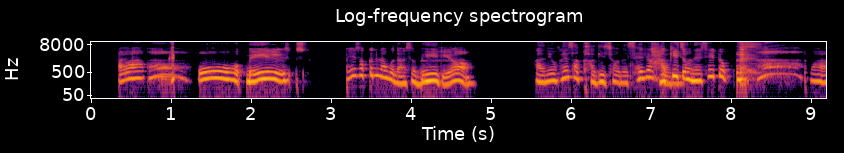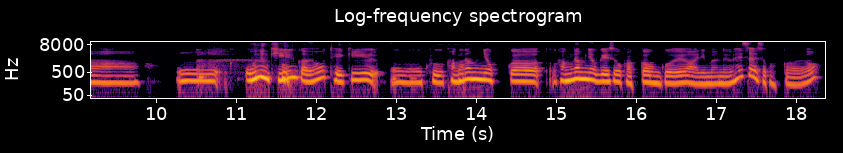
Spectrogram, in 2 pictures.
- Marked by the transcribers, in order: gasp; tapping; other background noise; gasp; laugh; other noise
- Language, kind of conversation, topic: Korean, podcast, 학습 습관을 어떻게 만들게 되셨나요?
